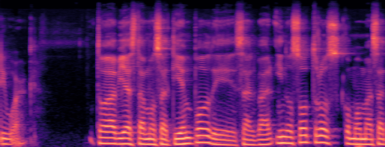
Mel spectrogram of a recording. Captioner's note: speaking spanish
